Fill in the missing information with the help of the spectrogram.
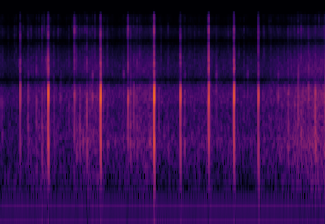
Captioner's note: applause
